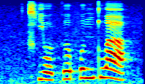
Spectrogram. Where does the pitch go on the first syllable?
low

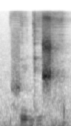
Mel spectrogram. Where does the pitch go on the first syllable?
low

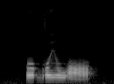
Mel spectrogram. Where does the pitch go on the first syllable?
high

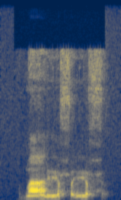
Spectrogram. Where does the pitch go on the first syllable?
falling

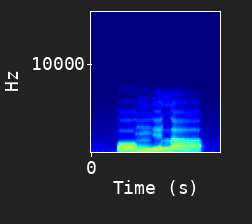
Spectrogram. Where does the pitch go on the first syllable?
high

